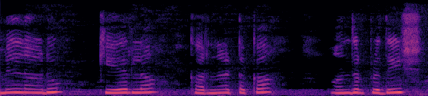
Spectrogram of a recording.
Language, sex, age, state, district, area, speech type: Tamil, female, 18-30, Tamil Nadu, Krishnagiri, rural, spontaneous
